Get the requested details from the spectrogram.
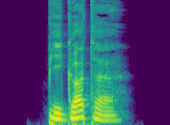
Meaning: inflection of bigott: 1. strong/mixed nominative/accusative feminine singular 2. strong nominative/accusative plural 3. weak nominative all-gender singular 4. weak accusative feminine/neuter singular
- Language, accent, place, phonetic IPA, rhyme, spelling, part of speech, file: German, Germany, Berlin, [biˈɡɔtə], -ɔtə, bigotte, adjective, De-bigotte.ogg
